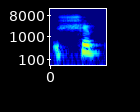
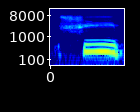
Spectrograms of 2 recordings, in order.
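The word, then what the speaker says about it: ship: का उच्चारण अलग है इनको हम कई बार यह जो शिप रहती है इसको शीप करके भी पढ़ा पढ़ दिया जाता है जो कि गलत है इसको शिप पढ़ेंगे शॉर्ट साउंड रहेगा आई का और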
